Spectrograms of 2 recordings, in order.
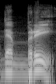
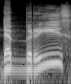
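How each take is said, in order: First: டெப்ரி with the final S silent, low; correct pronunciation. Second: டெப்ரீஸ் with final S sounded, slow; wrong pronunciation. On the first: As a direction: say டெப்ரி as "deb-ree". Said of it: "டெப்ரீஸ் கிடையாது". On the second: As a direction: say டெப்ரீஸ் as "deb-reess". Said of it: "கிடையாது". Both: Shown as a demonstration.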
